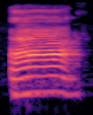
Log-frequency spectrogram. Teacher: Y esta es A. Se alarga el sonido. A. No sube, no baja, es parejo. A. Así tiene que sonar.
